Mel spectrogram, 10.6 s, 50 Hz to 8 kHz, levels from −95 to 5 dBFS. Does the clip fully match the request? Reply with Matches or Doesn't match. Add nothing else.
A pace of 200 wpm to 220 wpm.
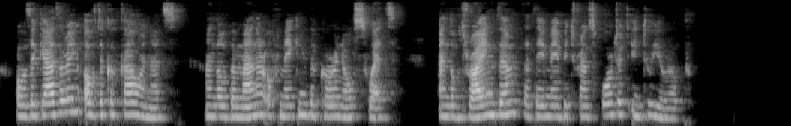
Doesn't match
